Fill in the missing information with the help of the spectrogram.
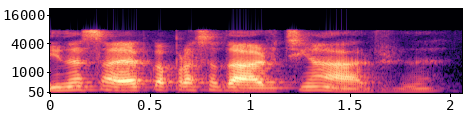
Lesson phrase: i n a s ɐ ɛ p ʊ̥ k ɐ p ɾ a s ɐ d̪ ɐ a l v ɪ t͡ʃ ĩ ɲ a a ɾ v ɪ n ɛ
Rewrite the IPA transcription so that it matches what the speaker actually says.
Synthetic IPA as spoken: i n ɛ s ɐ ɛ p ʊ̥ k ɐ p ɾ a s ɐ d̪ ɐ a ɾ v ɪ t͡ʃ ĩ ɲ ɐ a ɾ v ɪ n ɛ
